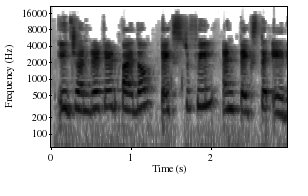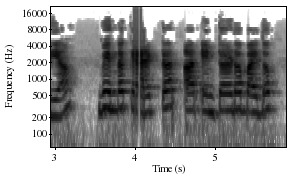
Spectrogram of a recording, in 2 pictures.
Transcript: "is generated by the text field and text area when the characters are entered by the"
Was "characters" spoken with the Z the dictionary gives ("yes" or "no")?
no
